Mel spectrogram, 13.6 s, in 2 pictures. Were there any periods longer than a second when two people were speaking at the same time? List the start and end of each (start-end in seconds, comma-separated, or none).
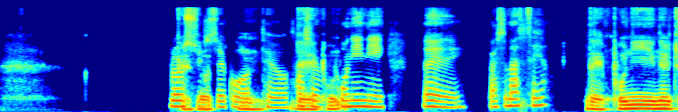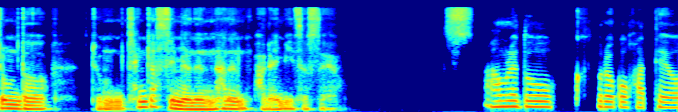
1.8-3.4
